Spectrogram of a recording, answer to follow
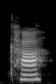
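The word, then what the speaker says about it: คะ: The polite partic for female speakers ca with a high tone is used when you ask a question.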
